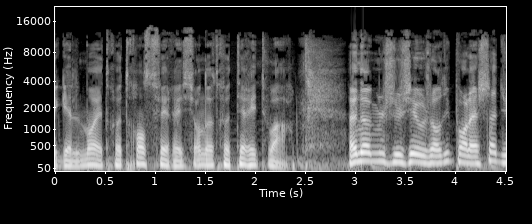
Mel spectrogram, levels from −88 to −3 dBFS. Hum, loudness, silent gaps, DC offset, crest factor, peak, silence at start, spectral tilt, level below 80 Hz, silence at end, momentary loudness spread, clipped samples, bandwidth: none; -16 LUFS; none; under 0.1%; 16 dB; 0 dBFS; 0 s; -5.5 dB/octave; -34 dBFS; 0 s; 6 LU; under 0.1%; 14 kHz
